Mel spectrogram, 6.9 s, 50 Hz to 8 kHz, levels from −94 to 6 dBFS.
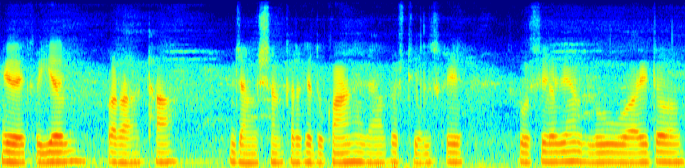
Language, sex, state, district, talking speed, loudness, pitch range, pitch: Hindi, male, Haryana, Rohtak, 155 wpm, -19 LUFS, 120-125 Hz, 120 Hz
